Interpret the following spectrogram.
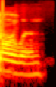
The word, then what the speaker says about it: Charalyn: Is that pronouncing it correct? It's Charalyn.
